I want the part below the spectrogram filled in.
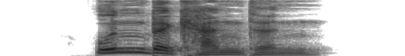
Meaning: inflection of unbekannt: 1. strong genitive masculine/neuter singular 2. weak/mixed genitive/dative all-gender singular 3. strong/weak/mixed accusative masculine singular 4. strong dative plural
- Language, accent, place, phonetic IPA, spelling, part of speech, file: German, Germany, Berlin, [ˈʊnbəkantn̩], unbekannten, adjective, De-unbekannten.ogg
